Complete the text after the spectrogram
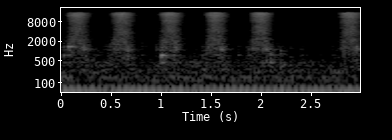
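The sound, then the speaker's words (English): A spray bottle spritzes onto water standing on a floor, a faint series of soft, hissy bursts repeating in an even rhythm. “So I'm gonna spray.”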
